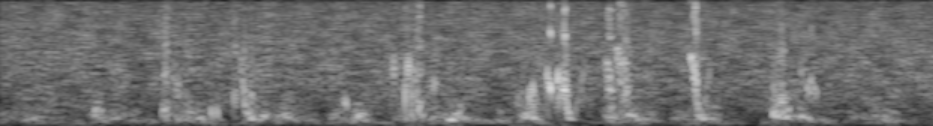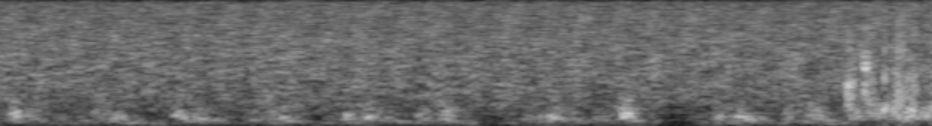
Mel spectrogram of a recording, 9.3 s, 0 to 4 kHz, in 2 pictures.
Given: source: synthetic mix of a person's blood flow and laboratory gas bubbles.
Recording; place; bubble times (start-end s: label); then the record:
Doppler ultrasound of blood flow; precordium
0.79-0.97 s: bubbles
1.02-1.31 s: bubbles
1.70-1.76 s: bubbles
1.93-2.34 s: bubbles
2.55-2.94 s: bubbles
3.01-3.17 s: bubbles
3.42-3.55 s: bubbles
3.83-4.09 s: bubbles
8.87-9.33 s: bubbles
From the record:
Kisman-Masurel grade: 223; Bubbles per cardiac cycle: several, 3 to 8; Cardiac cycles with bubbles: 10 to 50%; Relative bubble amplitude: loud (0.450 to 0.775); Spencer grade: 2 (many but less than half of the cardiac periods contain bubble signals, singularly or in groups); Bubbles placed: anywhere in the cardiac cycle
